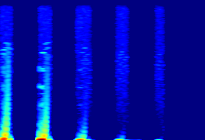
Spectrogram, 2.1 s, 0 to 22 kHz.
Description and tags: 8-bit heartbeat
I was searching the internet for an 16-bit heart sound-effect but couldn't find one, so I made this myself!
This is a slow, low heartbeat made with genuine 16-bit technology!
